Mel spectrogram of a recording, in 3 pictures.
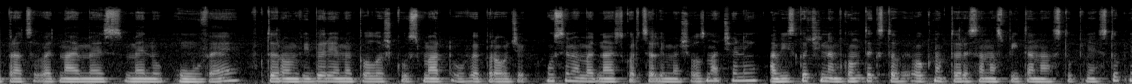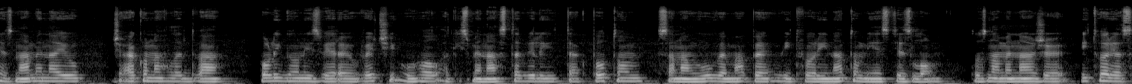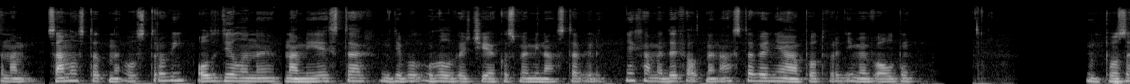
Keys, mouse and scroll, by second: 33.5-33.9 middle drag.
